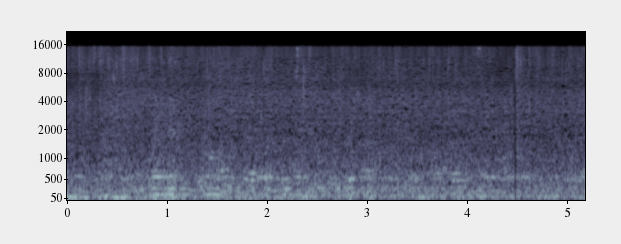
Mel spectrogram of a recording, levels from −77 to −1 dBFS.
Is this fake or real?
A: real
